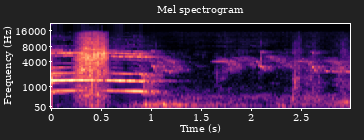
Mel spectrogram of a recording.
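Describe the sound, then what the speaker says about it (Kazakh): A single loud rooster crow opens, followed by quieter clucking and rustling from nearby chickens. "Мына әтешім жұмыс істеп айғайлап тұр."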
